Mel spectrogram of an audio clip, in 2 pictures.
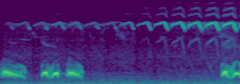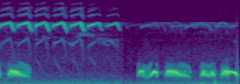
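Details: A fighting wild dove and a strong decoy dove. Low, throaty coos come in three separate clusters, while a high, rapid chain of repeated whistled notes from another bird runs through the middle.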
